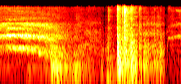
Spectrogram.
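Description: A horse neighs loudly in a stable, a drawn-out whinny that trails off, followed by a burst of rattling, scraping noise like a sliding door being moved.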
